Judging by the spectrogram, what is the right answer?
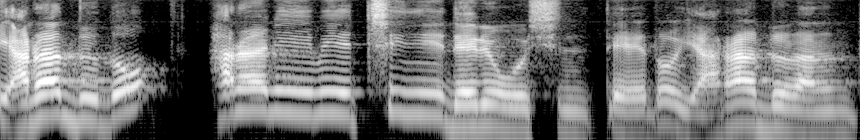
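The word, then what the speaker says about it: ירד: 여기는 야라드예요. 여기는 이제 레시는 그냥 레 발음이 나고요. 여기는 좀 굴러가는 르스 발음이 나요. 그래서 얄라드, 야라드인데요. 이 야라드도 하나님이 친히 내려오실 때에도 야라드라는 단어를 썼는데요.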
